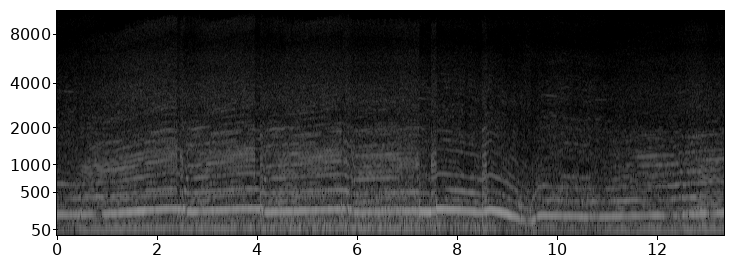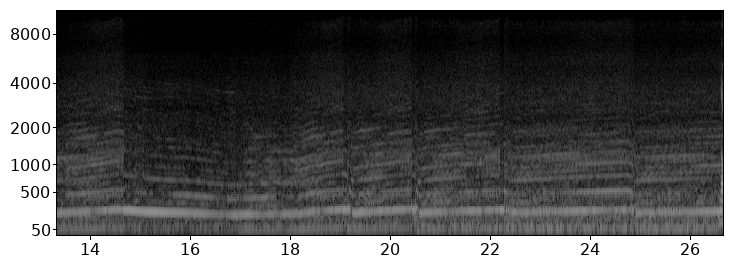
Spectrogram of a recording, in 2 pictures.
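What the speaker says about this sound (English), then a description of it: "the normal combustion engine takes off" Hybrid race car in a racing video game pulling away on battery power before its combustion engine takes over, a steady droning engine note that rises through gears with brief dips, loud and continuous with no talk.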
